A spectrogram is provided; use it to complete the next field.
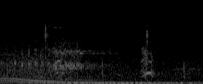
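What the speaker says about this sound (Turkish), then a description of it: "Köpek var burada." Dog barking in GTA V, a couple of short barks and yips heard close over a steady low rumble of game ambience.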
